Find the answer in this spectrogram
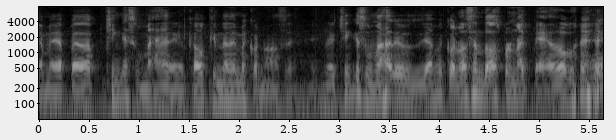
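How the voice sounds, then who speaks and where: A man speaks with a Mexican accent. His pace is very fast. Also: medium pitch for a man, ordinary pitch variation. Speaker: podcast co-host. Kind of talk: casual chat over beers. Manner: animated, laughing.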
